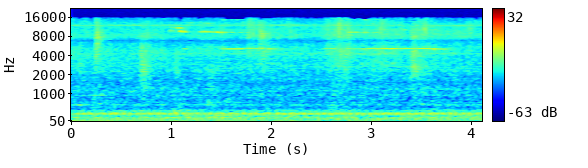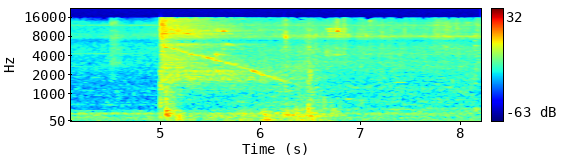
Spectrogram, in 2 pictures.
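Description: Steady hum of a stationary Kawasaki/Sifang C151A metro train. About five seconds in, its passenger doors and the platform doors slide open with a sudden clunk and a falling whine, followed by about two seconds of rattling door movement.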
